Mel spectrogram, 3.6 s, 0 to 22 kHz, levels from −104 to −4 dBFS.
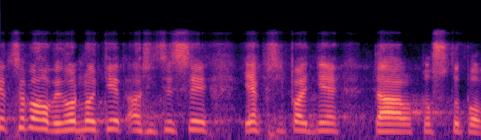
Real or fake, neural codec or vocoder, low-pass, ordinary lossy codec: fake; codec, 16 kHz, 4 kbps, FunCodec, trained on Chinese and English, 50 frames a second; 7.2 kHz; Opus, 16 kbps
